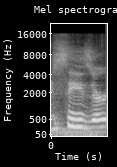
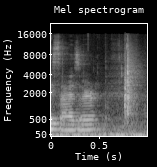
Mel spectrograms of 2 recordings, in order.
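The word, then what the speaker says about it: Siser: And Caesar, Sizer, what do you say? Caesar, it's Caesar Easy Weed. Why did they name it that and spell it that way? I don't know. Who knows? I always say it wrong. I say Sizer.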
